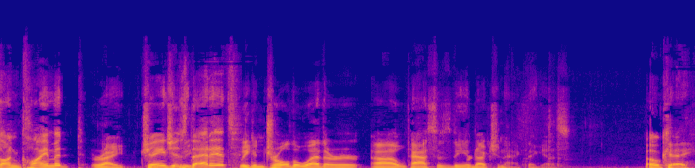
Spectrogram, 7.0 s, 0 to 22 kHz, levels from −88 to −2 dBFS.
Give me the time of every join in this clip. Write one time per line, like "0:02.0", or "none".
0:01.3
0:02.5
0:04.0
0:04.7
